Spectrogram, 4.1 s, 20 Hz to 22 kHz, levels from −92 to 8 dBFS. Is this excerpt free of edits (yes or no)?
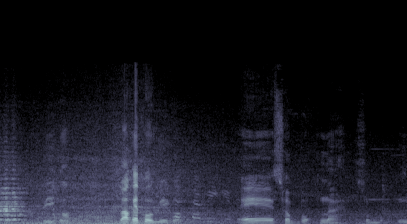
yes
